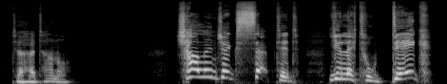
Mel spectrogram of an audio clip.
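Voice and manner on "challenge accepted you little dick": much higher defiant shout; raging at the heavens. A narrator's reading. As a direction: hurl it up at the sky. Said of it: "she shouted to the heavens".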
